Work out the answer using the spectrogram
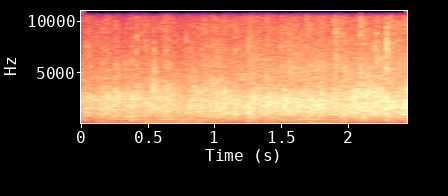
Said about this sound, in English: Amen. Oh, let's clap our hands and give God the praise.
